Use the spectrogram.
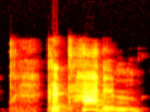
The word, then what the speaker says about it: Katahdin: Katahdin, Mount Katahdin, in the Appalachian Mountains.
